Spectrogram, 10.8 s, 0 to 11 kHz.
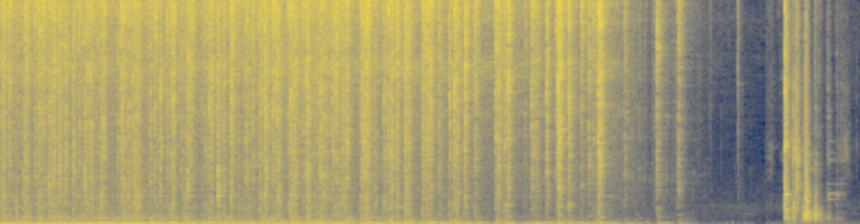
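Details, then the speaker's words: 1976 Chevy Nova drag car, sitting for years, rusted; strong even idle with steady firing, no knocks or stumbles, warmed to 190 without fan, carburetor needs cleaning; normal running after sitting. "it actually started up and it runs really good made it around in the yard didn't have any breaks so I couldn't do a burnout"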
